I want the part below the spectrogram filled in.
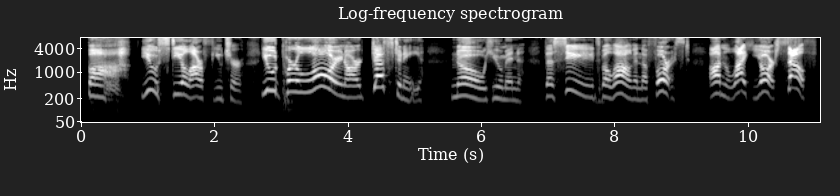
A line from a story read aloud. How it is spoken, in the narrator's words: the trees roared, and the forest shook with thunder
